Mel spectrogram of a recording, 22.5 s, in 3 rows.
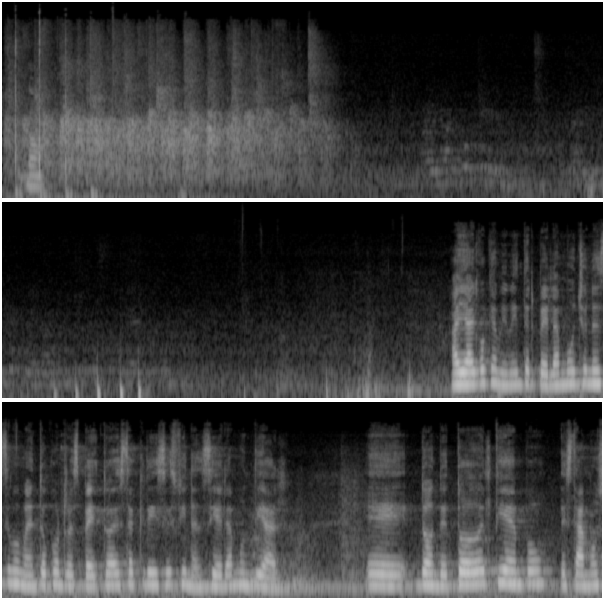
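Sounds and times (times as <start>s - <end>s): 
speaker applauding the audience: 0.0s - 4.4s
speech: 0.3s - 0.6s, 13.2s - 18.6s, 19.6s - 22.5s.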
